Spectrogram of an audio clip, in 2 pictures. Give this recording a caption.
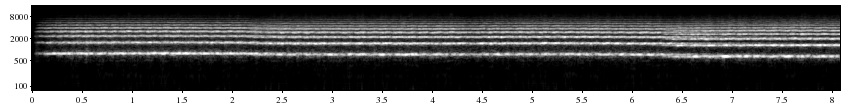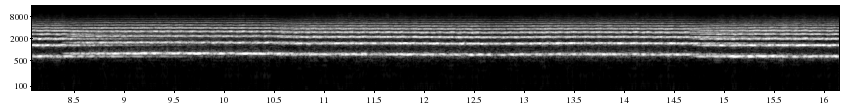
Music > Solo instrument
ROMANTIC STRINGS
80s, cinematic, film, love, melancholic, movie, romance, romantic, slow, strings, synths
